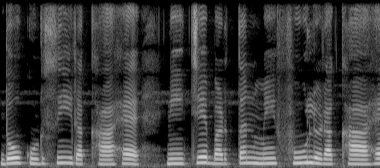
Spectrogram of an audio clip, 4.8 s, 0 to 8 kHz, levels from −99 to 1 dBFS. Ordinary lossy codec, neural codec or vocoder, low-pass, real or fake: none; none; none; real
